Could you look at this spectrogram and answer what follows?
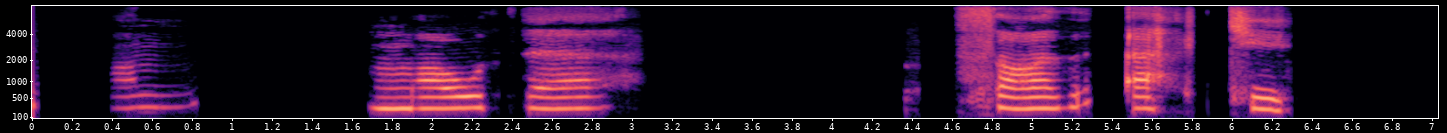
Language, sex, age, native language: Icelandic, male, 6, Icelandic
